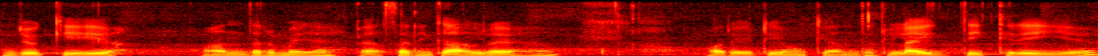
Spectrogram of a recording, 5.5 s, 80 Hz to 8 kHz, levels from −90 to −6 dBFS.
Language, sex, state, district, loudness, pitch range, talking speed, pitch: Hindi, female, Uttar Pradesh, Etah, -30 LUFS, 175-195 Hz, 185 wpm, 185 Hz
